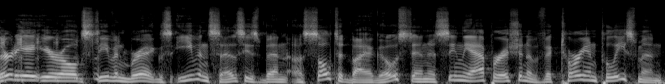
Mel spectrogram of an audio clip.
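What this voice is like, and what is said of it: Usual voice. Nothing is said of it.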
